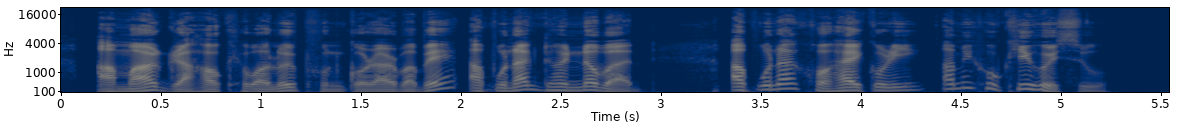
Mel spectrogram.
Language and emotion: Assamese, happy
